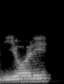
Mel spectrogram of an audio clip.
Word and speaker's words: Jordi: Well, we usually say, well, if you get to England, they say like Jordi, but it's, yeah, we just pronounced it Jordi.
